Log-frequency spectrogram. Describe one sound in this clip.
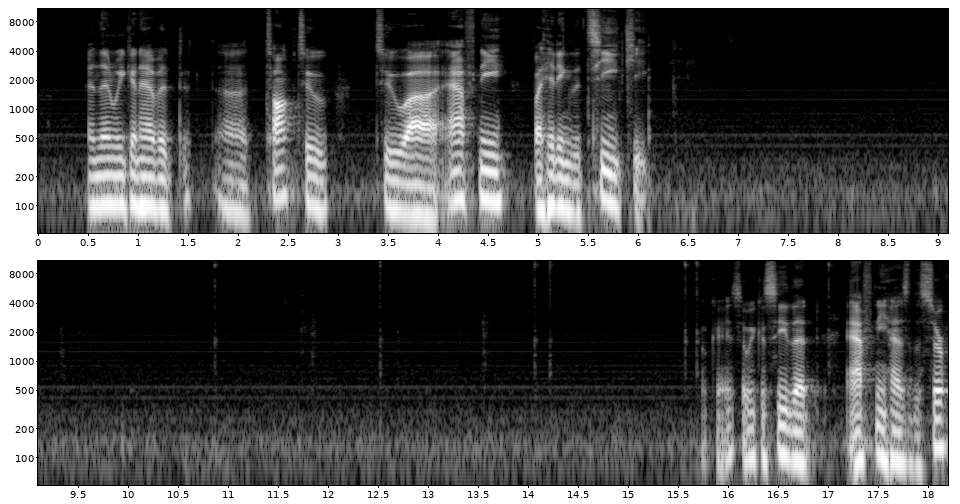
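A man lectures calmly through a microphone.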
